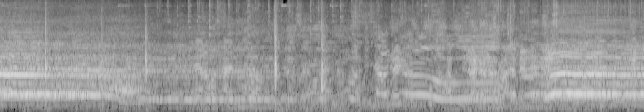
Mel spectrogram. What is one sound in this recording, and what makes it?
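A crowd of men and women sings loudly close by.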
